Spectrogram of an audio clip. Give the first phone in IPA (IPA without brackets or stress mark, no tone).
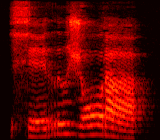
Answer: x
